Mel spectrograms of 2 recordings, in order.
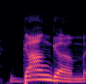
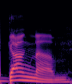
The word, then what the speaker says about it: Gangnam: and and you're like gangam it's like no there's another n in there it's Gangnam I think what it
